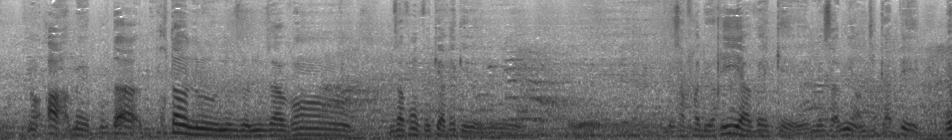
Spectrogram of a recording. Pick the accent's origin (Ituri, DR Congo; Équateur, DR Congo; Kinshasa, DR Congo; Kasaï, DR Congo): Kinshasa, DR Congo; Mais nous sommes des Congolais. Nous sommes des Congolais. On ne peut pas changer le pays. On va rester toujours au Congo.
